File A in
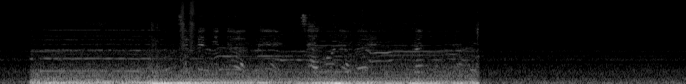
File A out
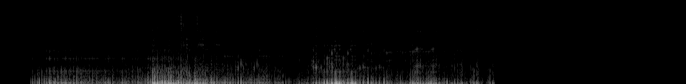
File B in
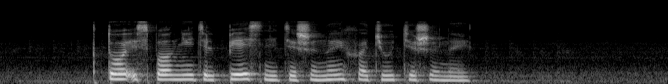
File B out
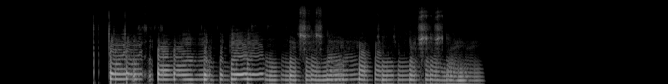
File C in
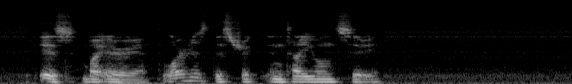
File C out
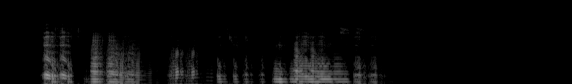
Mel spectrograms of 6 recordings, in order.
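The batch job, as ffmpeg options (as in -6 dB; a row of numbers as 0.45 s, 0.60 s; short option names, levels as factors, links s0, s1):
-af "aeval=exprs='0.891*(cos(1*acos(clip(val(0)/0.891,-1,1)))-cos(1*PI/2))+0.126*(cos(7*acos(clip(val(0)/0.891,-1,1)))-cos(7*PI/2))+0.01*(cos(8*acos(clip(val(0)/0.891,-1,1)))-cos(8*PI/2))':c=same,acompressor=threshold=0.0398:ratio=6,aecho=1:1:49.56|160.3:0.282|0.631"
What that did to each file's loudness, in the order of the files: -14.5 LU, -15.0 LU, -14.0 LU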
